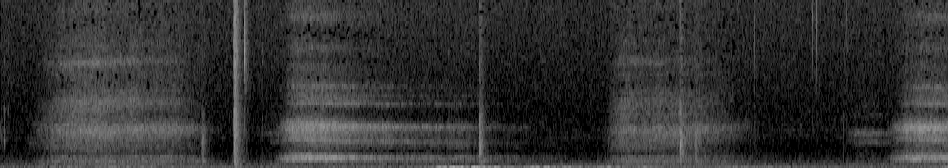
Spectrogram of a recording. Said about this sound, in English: Let's take three deep breaths together.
